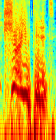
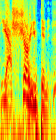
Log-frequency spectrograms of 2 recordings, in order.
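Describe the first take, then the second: First: Higher, louder, slow drawn-out "Sure you didn't", stretching "Sure"; milk the repeat, hammed-up disbelief; exaggerated sarcasm. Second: Loud sarcastic "sure you didn't" with a falling tune. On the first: Friend repeating his scorn at the narrator, higher, louder and slow. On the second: Retold or imitated. Friend mocking narrator's excuse, loud and sarcastic. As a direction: throw "sure" back at him, scornful.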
